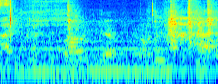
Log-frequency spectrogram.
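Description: A woman's short breathy exhales and faint vocal sounds, twice, under a steady low hum.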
